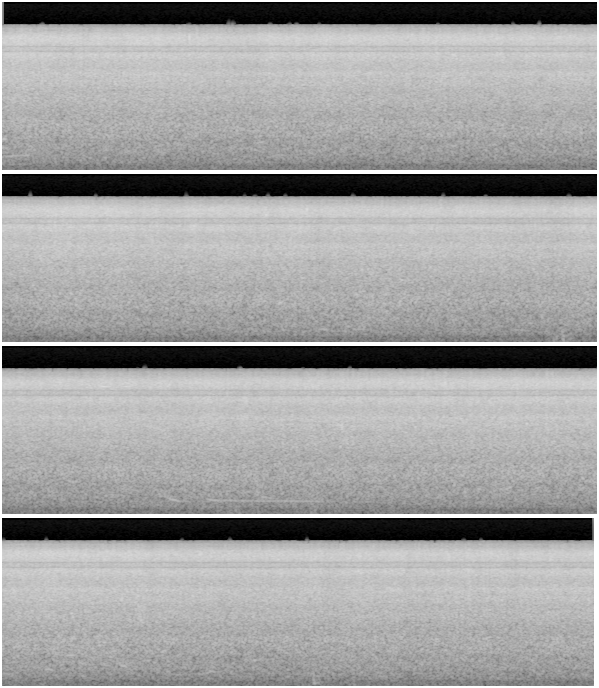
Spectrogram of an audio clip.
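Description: Steady rushing noise of a cruise boat underway on a lake: water streaming past the hull, mixed with wind.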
